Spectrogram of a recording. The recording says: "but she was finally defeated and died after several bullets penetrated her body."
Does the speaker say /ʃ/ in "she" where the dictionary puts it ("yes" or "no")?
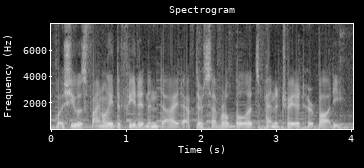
yes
